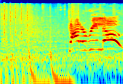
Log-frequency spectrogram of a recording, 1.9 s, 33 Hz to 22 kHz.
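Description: Rapid bursts of automatic gunfire in the video game Cyberpunk 2077, sharp close shots in quick succession followed by synthetic electronic weapon whines and zaps.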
